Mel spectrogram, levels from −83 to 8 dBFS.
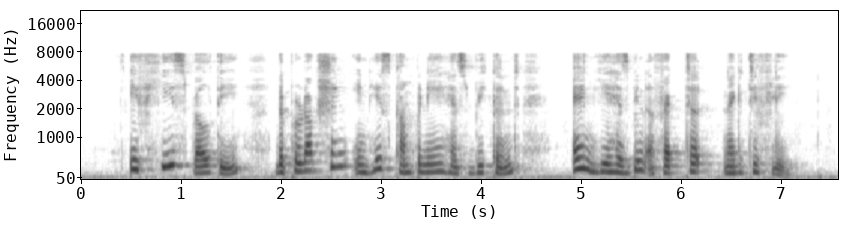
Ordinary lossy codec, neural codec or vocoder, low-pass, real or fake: none; codec, 16 kHz, 16 kbps, FreqCodec, larger model; none; fake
